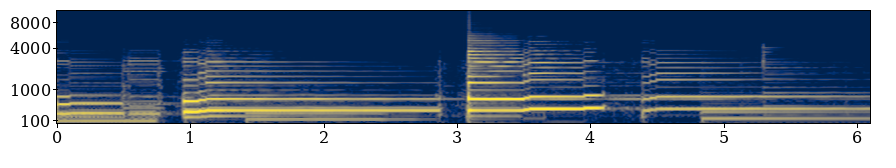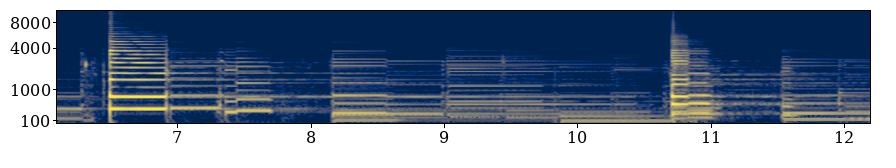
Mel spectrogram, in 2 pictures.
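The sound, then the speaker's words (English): Electric guitar played through the neck pickup, giving a warm tone: a series of ringing notes and chords, each struck sharply, then sustained and slowly decaying before the next, with no voices. “Okay, so here's like your normal neck pickup sound.”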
